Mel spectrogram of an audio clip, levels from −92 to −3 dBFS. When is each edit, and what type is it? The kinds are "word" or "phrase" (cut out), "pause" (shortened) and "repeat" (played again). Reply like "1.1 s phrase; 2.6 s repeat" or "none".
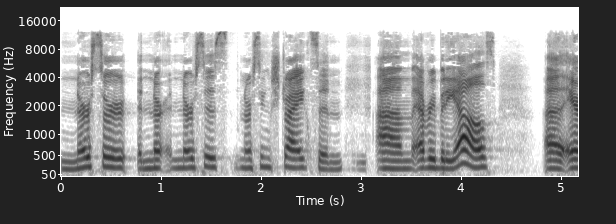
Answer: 3.1 s pause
